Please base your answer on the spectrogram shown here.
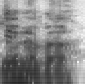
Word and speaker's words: Inova: it's only not, one N versus two N's after the I. That's So right. it's Inova, not.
